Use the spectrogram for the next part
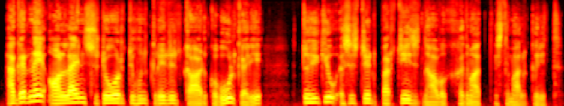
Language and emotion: Kashmiri, neutral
